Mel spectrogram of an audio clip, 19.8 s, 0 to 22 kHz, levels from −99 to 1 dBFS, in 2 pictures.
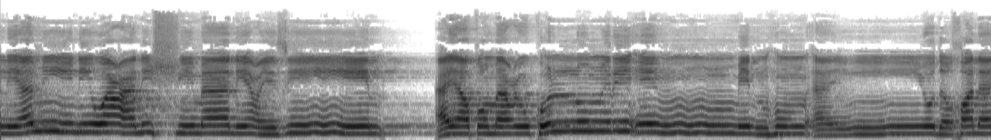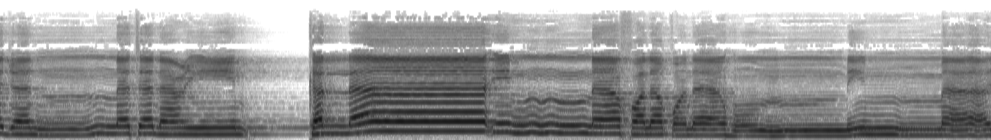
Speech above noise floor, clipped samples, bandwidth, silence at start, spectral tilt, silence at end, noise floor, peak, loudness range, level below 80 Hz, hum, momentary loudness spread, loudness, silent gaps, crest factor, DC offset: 23 dB; under 0.1%; 14.5 kHz; 0 s; -5 dB/octave; 0 s; -38 dBFS; 0 dBFS; 5 LU; -60 dBFS; none; 10 LU; -15 LUFS; none; 14 dB; under 0.1%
